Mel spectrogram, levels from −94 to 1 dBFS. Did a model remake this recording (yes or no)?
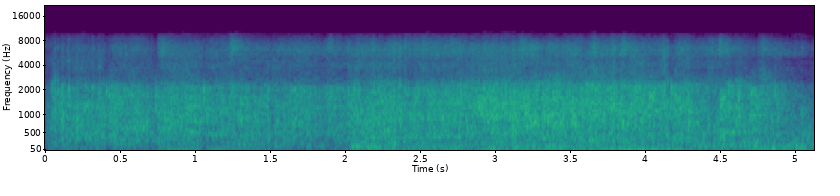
yes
